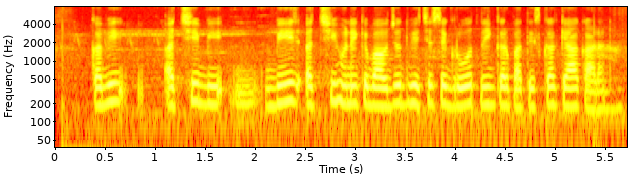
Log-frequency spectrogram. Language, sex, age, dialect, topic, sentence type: Magahi, female, 31-35, Western, agriculture, question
